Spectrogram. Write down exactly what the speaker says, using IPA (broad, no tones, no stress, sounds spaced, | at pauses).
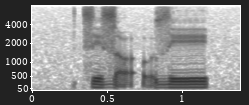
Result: t͡s e z ɑ̰ ʔ ɔ̰ z e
